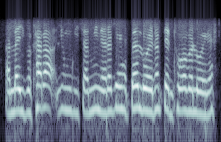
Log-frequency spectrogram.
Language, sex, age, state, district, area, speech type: Manipuri, female, 60+, Manipur, Churachandpur, urban, conversation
